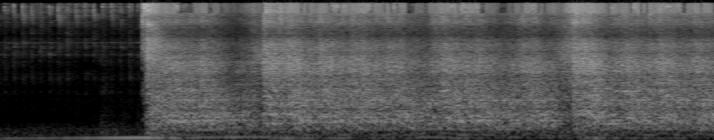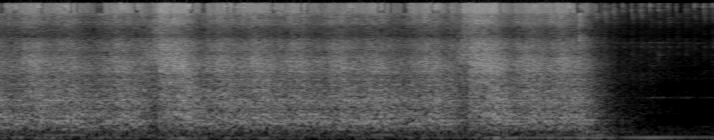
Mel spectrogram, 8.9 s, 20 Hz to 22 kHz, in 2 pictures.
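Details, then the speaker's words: 1966 Chrysler New Yorker parked about 18 years, first start attempt via ignition switch after letting starter cool: starter churns engine sluggishly and unevenly, about three beats a second for eight seconds, no catch; slow cranking, owner suspects low battery. "I think your battery's getting a bit low now. Typical, come on. I think your battery's a bit low now, unfortunately."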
